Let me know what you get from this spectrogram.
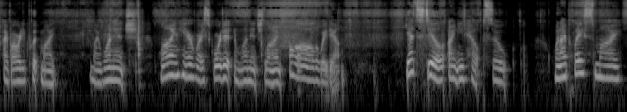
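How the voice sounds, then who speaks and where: A woman's voice: on the low side, mellow, slight background noise. An older woman giving a chatty, step-by-step craft demonstration at her work table. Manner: slow, chatty, self-deprecating. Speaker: craft tutorial host.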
